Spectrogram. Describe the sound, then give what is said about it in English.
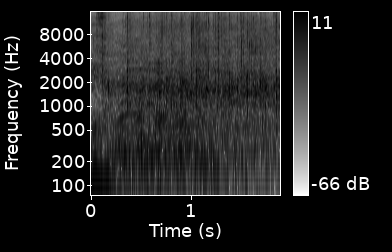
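An audience claps steadily, a dense wash of overlapping hand claps at an even loudness throughout, with a faint hint of voice at the start. “Yeah, you can clap.”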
